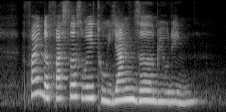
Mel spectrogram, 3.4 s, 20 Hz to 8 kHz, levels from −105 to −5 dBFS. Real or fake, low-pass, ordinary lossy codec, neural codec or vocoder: real; none; none; none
